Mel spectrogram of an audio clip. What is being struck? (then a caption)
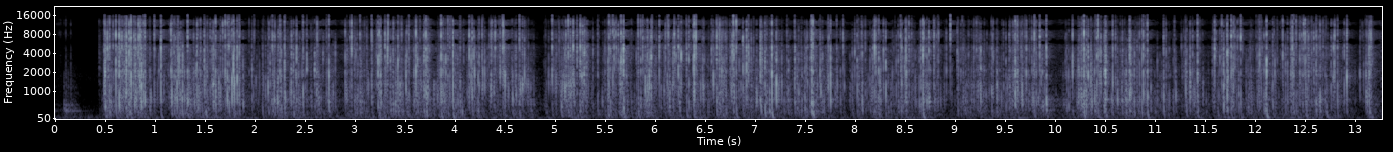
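Plastic candy bag full of sweets. A sealed pink Bebeto plastic gummy candy bag, full of jelly sweets, is held in both hands and squeezed and crinkled by fingertips with long nails. After a brief quiet start, there is a steady, dense, bright crinkling with sharp little crackles. The crinkling dips briefly twice, around 5 and 10 seconds, before carrying on.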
